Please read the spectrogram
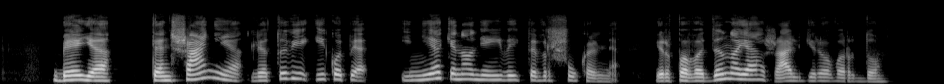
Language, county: Lithuanian, Kaunas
